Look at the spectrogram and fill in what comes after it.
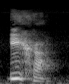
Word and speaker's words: hija: Como sabes, en español la H no se pronuncia nunca. Escucha y repite las palabras siguientes. Hija.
